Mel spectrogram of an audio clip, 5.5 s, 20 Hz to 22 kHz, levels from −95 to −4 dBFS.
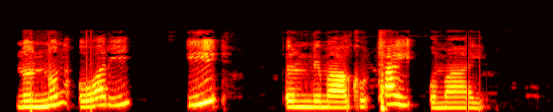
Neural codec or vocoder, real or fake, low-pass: none; real; 7.2 kHz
